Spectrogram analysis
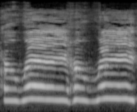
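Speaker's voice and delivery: high, drawn-out hooray; storybook cheer. A narrator's reading. Everyone praising the watchdog, high acted cheer. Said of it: "cheered everyone".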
